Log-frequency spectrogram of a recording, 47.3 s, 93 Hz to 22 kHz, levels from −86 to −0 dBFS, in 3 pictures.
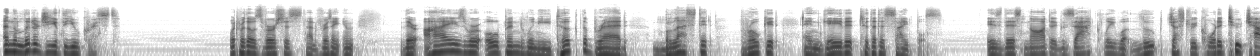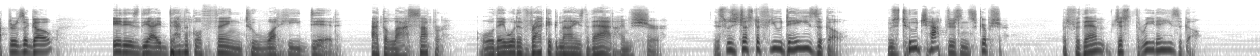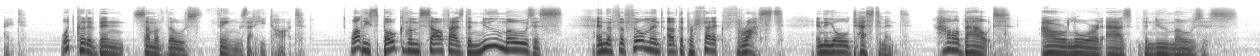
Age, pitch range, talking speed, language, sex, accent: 30-49, 95-135 Hz, 155 wpm, English, male, American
